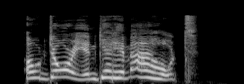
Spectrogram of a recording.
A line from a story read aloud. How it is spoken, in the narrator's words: An elegant shrieked in panic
